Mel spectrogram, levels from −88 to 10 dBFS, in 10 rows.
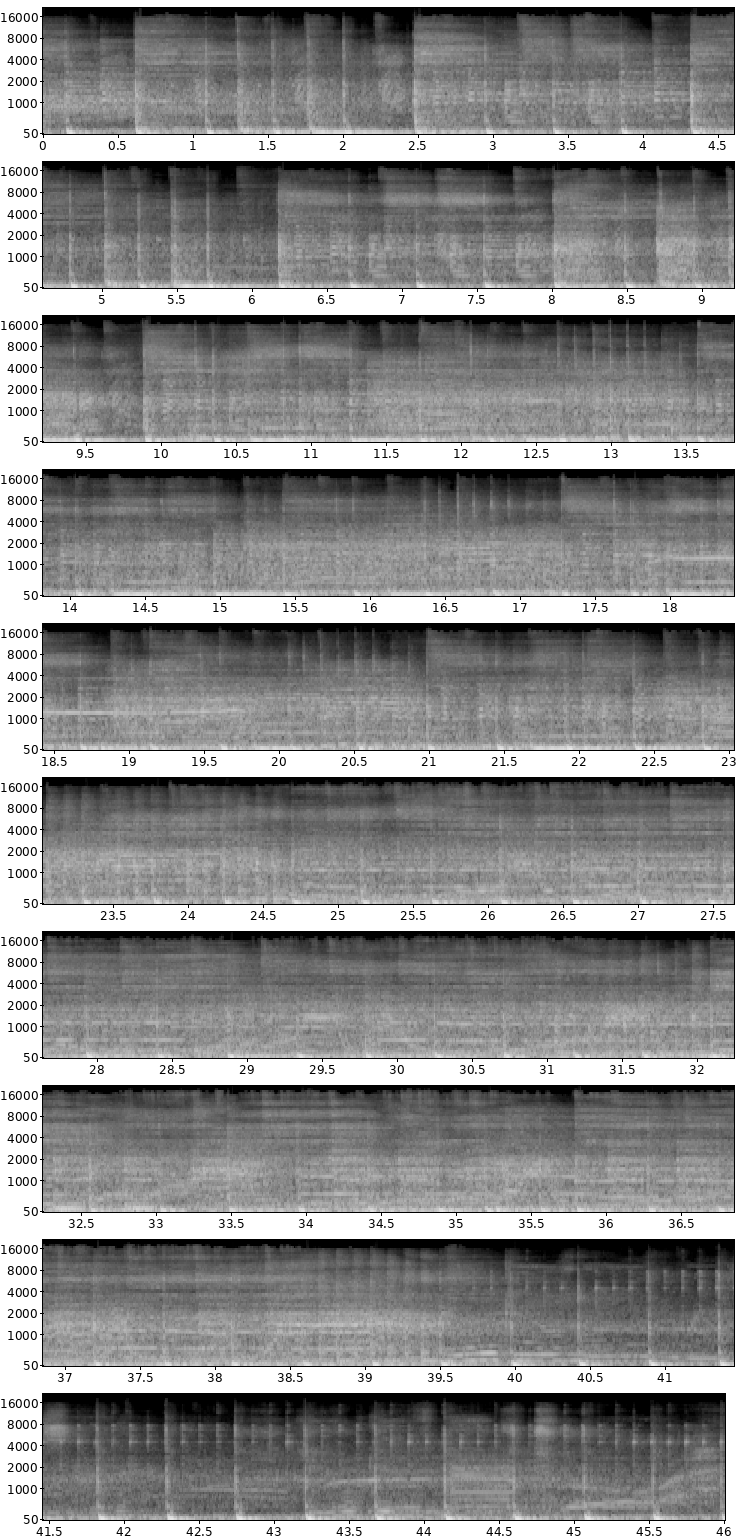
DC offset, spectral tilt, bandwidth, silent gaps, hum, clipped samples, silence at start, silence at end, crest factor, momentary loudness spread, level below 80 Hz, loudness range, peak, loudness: under 0.1%; -5 dB/octave; 16.5 kHz; none; none; 0.2%; 0 s; 0 s; 12 dB; 4 LU; -14 dBFS; 2 LU; 0 dBFS; -13 LUFS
